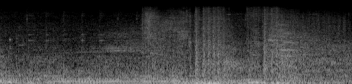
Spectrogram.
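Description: Combat shotgun gunfire in the video game Alan Wake's American Nightmare, a few sharp blasts around the middle of a dense, noisy game soundscape with no talk.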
